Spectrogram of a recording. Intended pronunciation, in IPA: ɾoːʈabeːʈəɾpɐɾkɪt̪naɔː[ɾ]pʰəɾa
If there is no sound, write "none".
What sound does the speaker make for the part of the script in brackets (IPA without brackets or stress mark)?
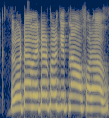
none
